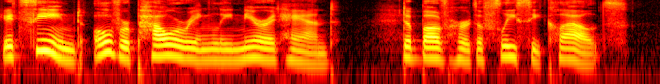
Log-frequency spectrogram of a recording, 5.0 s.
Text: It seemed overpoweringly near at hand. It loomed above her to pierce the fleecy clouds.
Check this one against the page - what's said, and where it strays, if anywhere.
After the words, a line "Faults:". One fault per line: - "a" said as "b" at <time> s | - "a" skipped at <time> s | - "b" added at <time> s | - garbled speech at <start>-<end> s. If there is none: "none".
It seemed overpoweringly near at hand. Above her the fleecy clouds.
Faults:
- "It loomed" skipped at 2.5 s
- "to pierce" skipped at 3.5 s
